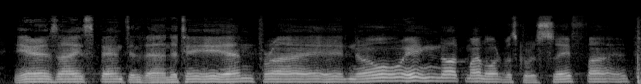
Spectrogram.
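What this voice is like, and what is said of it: Sings with a put-on accent. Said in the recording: “the song and the accent.”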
